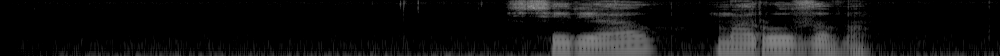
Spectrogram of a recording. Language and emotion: Russian, neutral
